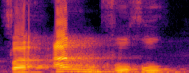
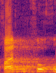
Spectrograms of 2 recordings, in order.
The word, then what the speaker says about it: فانفخ: ہوگا جیسے کہیئۃ الطیر فانفخ۔ اب فنفخ اس کو نہیں پڑھیں گے، اس کو ہم پڑھیں گے فانفخ، کیونکہ یہ حمزہ قطعیہ ہے اور حمزہ قطعیہ کا تلفظ ہر حال میں کیا جاتا ہے۔ اب اگلے پوائنٹ کی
